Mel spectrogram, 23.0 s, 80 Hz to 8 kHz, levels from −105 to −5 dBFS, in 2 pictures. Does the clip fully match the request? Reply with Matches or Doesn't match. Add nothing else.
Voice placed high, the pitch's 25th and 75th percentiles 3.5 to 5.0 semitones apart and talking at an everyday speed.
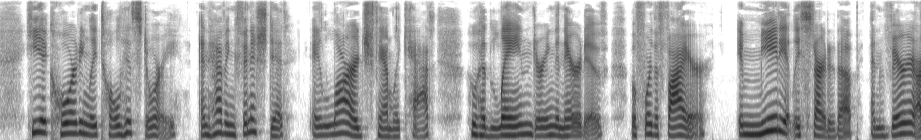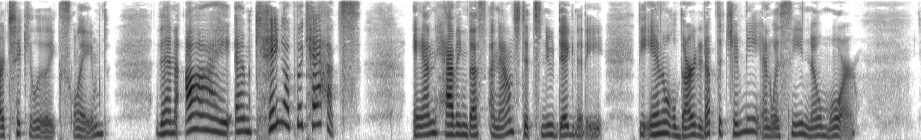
Matches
